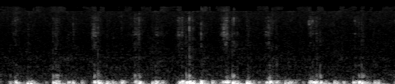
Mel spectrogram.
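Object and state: Metal mesh microphone grille.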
